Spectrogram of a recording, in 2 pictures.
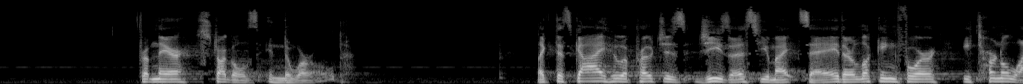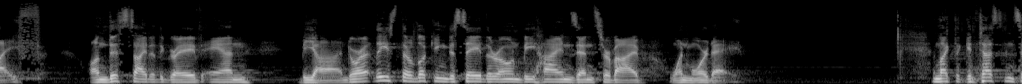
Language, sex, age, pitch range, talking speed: English, male, 30-49, 105-140 Hz, 140 wpm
